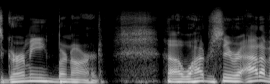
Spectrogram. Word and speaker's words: Germie: It's spelled Jeremy. Or Gurmy. Sorry. Germie. It's Gurmy Bernard, wide receiver out of Alabama, 6'1", 206 pounds.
